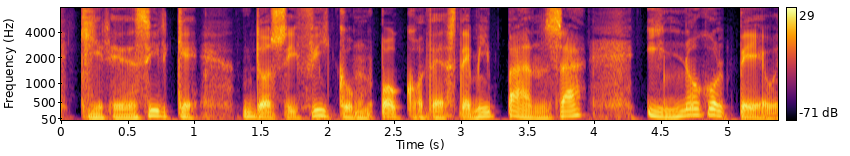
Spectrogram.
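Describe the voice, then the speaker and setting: A man's voice: lowish voice, no echo, studio quality. Stuffy-voiced man coaching voice technique. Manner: animated, demonstrates techniques aloud. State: has a head cold, stuffy. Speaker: podcast host and voice coach. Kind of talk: instructional podcast talk.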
